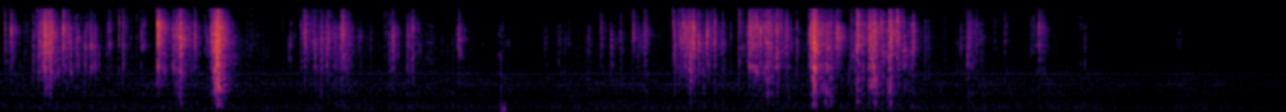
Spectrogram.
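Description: Trading-card pack wrappers being torn open and crumpled by hand, in irregular crinkling bursts with short quiet gaps between them.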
